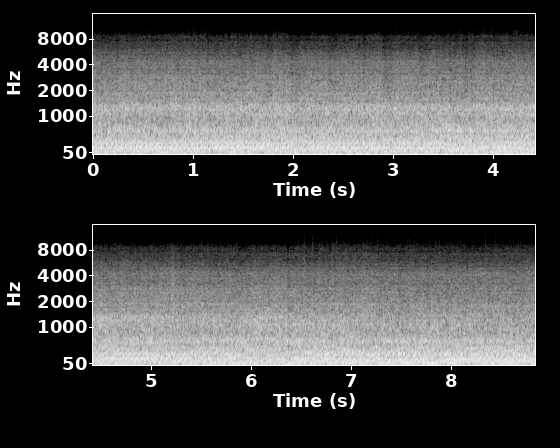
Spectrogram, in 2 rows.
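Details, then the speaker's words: 1984 Pontiac Fiero wide body with 3800 V6 swap on a drive after replacing reused header gaskets and adding a V-band clamp; steady engine drone, no ticking or puffing, exhaust leak gone. "before you'd be able to be able to hear a whole bunch of exhaust leak in here now it's quiet"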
